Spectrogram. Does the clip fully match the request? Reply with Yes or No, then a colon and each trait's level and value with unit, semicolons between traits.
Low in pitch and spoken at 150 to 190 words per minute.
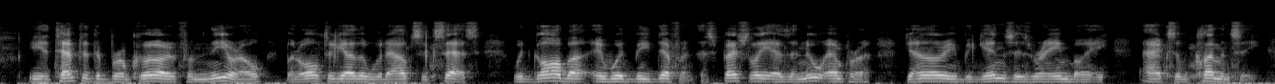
No: low, 130 Hz; average, 140 wpm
